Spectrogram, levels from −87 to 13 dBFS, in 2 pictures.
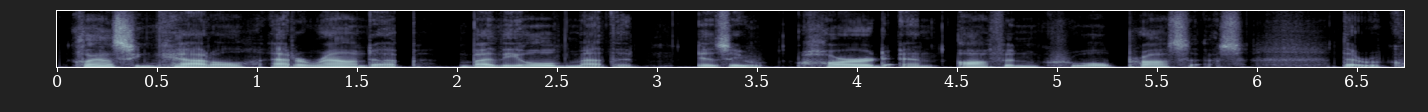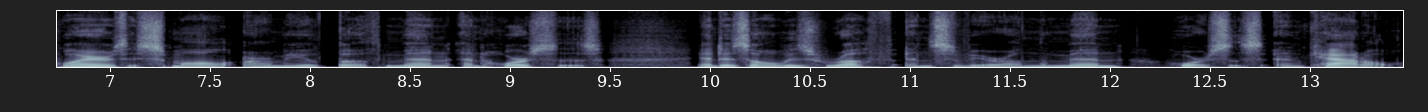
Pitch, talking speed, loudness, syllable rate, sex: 100 Hz, 175 wpm, -23 LUFS, 4.7 syllables/s, male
